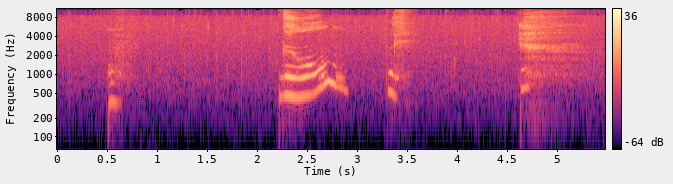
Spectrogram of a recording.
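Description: Rain falls as a faint, steady hiss throughout, with a few short cat-like calls rising above it.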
